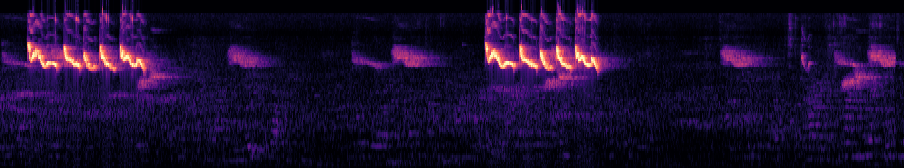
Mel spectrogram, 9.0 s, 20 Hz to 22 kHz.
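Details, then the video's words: New year 2021 recording of a caged white-eye being trained, singing 'líu': two rapid strings of five or six shrill, descending chirps roughly four seconds apart, separated by short, thin, high calls. "Vành khuyên líu hay"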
